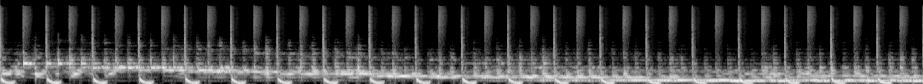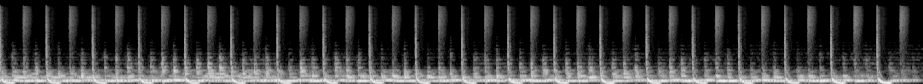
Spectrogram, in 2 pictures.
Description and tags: Drop Melody Music Beat Trance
